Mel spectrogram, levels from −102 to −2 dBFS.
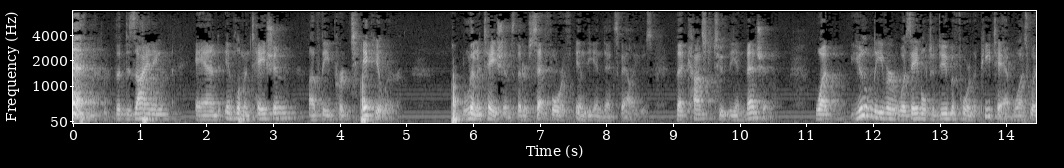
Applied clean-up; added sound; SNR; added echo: none; none; none; none.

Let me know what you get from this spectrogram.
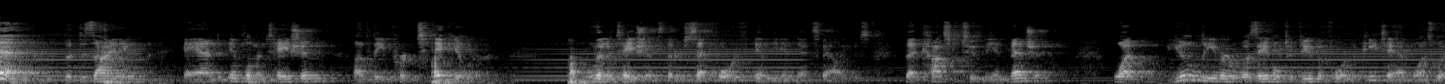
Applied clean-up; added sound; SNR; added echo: none; Bowed string instrument; 18 dB; reverberation time 0.9 s.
